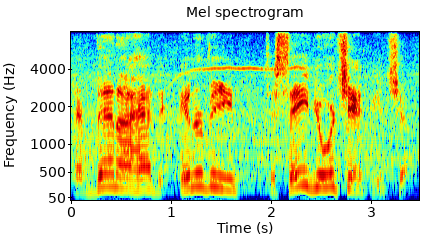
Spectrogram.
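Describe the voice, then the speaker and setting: A gravelly, controlling faction boss. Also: male voice, high voice, expressive, noisy background. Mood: menacing. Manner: slow, measured, condescending. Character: domineering male wrestling faction leader, cold and controlling. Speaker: wrestling faction leader.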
